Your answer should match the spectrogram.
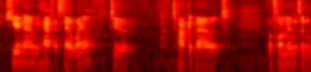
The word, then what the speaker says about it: Weyl: last name is pronounced Weyl.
